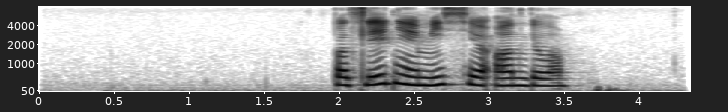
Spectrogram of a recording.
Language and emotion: Russian, neutral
